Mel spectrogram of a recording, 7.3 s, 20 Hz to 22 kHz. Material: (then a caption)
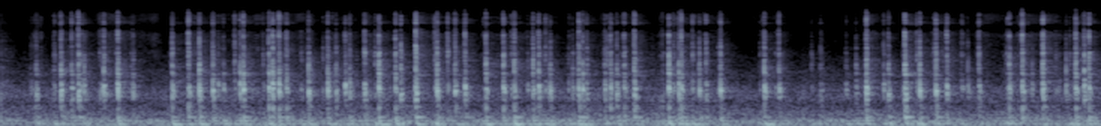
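Plastic. Both hands type rapidly with their fingertips on an Anne Pro 2 60% mechanical keyboard with plastic keycaps and a rainbow backlight. A steady stream of quick, short clacky keystrokes carries a low thock underneath and bright ticks on top. Each stroke dies away almost instantly, and there are only brief pauses throughout.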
